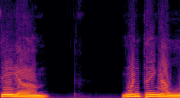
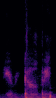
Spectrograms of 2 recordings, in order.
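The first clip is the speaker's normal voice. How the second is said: breathy hushed whisper; 35 dB quieter than usual. Real, not acted. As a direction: whisper it under your breath. Joking aside about her cough.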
